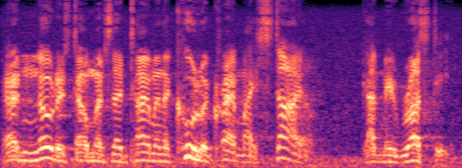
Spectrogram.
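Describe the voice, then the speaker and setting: An actor playing a crude, sneering alien thug and ex-convict enforcer in a video game, taunting in blunt street-gangster slang with a rough voice. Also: male voice, mid-range voice, moderate pace, bright, forceful tone, slight background noise. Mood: gruff boasting. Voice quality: gravelly, rough. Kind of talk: video game character acting.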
